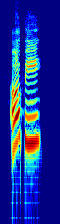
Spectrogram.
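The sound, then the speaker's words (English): A small dog, Opie, gives two quick, high-pitched barks in succession at a tiny spider crawling on the windowsill, fairly loud, with a short gap between them and silence afterward. “Barking against a tiny bit spider like this big.”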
